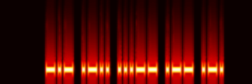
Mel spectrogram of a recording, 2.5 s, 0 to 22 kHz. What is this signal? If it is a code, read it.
Morse code, heard as a keyed tone, about 40 wpm, 700 Hz. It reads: KL3WR
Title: USA Call Signs - 5 Characters - 2x Character Spacing - 40wpm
